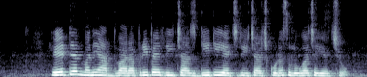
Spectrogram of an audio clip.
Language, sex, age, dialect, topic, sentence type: Telugu, male, 31-35, Southern, banking, statement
